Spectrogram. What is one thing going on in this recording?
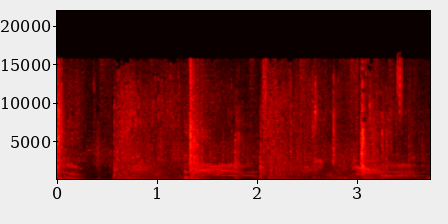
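Punches and kicks thud in a video game fight.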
